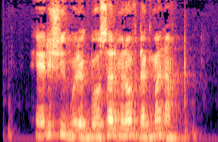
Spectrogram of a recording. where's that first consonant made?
throat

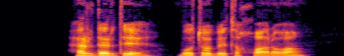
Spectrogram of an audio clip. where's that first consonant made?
throat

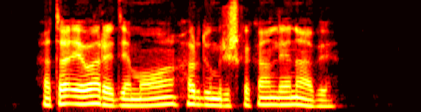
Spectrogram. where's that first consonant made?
throat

